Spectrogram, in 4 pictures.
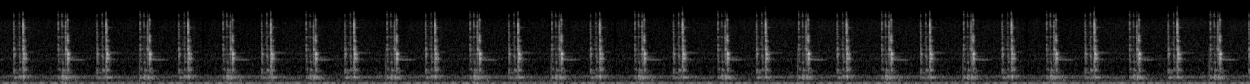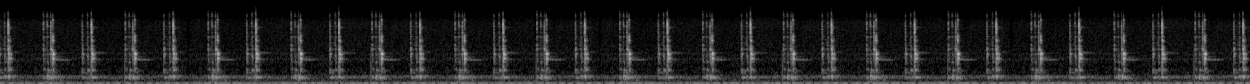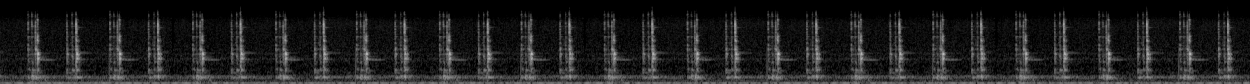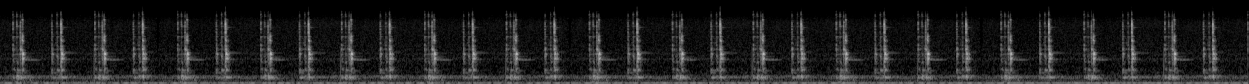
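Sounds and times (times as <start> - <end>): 
mantel clock interior ticks: 0.0 - 49.9.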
